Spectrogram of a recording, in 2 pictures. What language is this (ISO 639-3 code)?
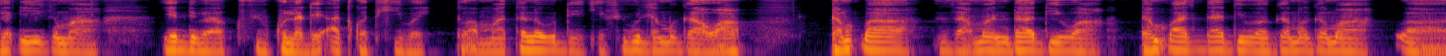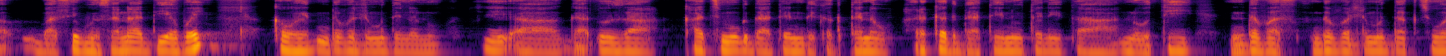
bde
